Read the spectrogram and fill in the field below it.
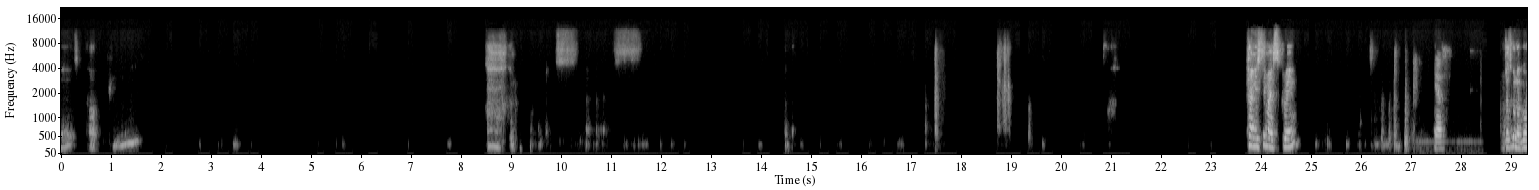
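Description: A woman speaks calmly and close to a microphone, with long pauses.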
